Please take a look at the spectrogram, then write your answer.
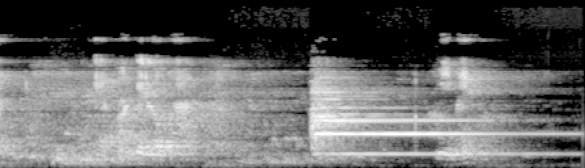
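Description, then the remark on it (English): A meditation gong is struck once partway through, its loud, clear tone ringing on and slowly sustaining to the end. Murmured voices are heard before the strike. “Let's listen to the gong.”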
